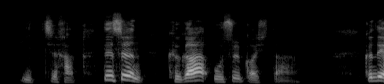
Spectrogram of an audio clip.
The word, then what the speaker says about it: 이츠학: 히브리어로 발음하면 이츠학이에요. 이츠학.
